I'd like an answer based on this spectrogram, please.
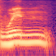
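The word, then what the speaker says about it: Nguyen: I think it's pronounced Win, but it's a Vietnamese name, so I'm not really got that tonality, if you know what I'm saying, so we'll just call him my guy Joe.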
